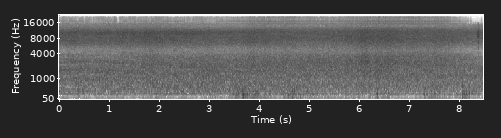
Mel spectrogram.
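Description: Strong ocean waves at high tide crash and surge continuously along a rocky shore, a loud roaring wash with heavier thumps of breaking surf and gusty wind buffeting the microphone.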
